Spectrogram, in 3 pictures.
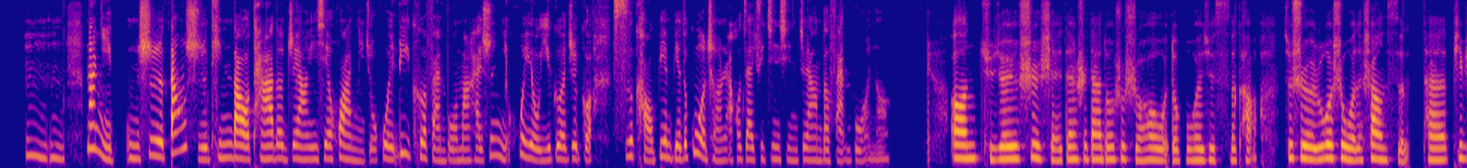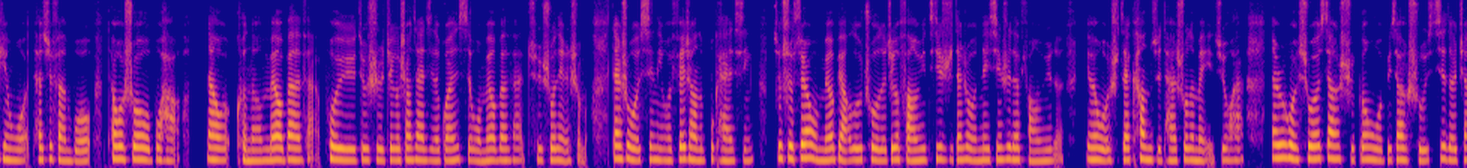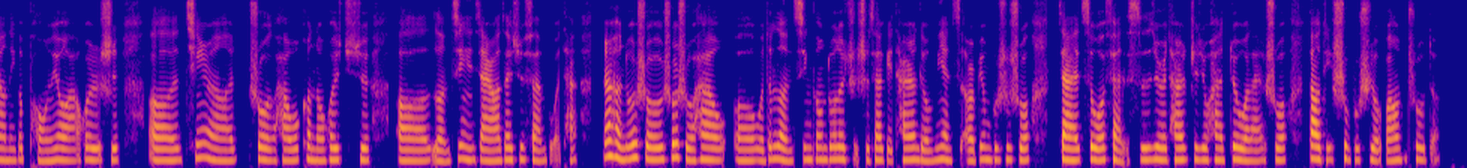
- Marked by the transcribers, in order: none
- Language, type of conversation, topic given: Chinese, advice, 如何才能在听到反馈时不立刻产生防御反应？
